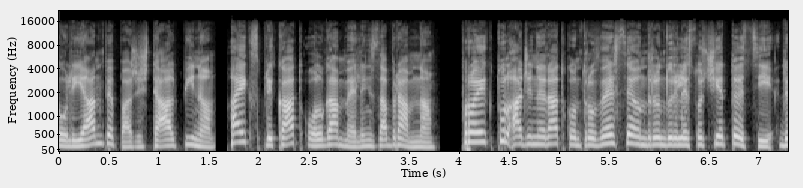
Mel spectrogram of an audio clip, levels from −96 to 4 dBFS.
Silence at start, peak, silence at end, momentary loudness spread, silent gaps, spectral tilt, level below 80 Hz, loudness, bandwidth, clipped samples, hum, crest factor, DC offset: 0 s; 0 dBFS; 0 s; 4 LU; 1.58-1.67 s, 3.81-4.01 s; -4.5 dB/octave; -46 dBFS; -16 LUFS; 16 kHz; under 0.1%; none; 16 dB; under 0.1%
